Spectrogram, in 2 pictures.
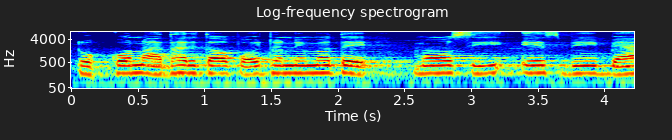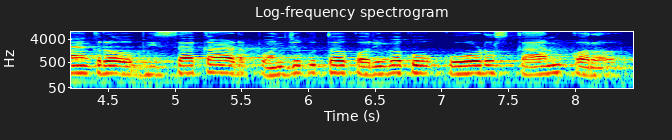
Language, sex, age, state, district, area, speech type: Odia, female, 60+, Odisha, Jajpur, rural, read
